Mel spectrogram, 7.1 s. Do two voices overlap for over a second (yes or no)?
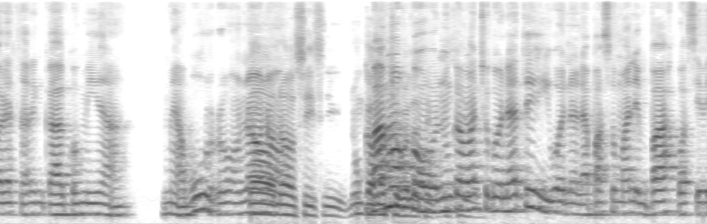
yes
